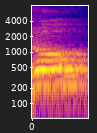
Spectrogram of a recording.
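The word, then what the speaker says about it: rho: इट is pronounced as रो where H is silent, रो।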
